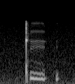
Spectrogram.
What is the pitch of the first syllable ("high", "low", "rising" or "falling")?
high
